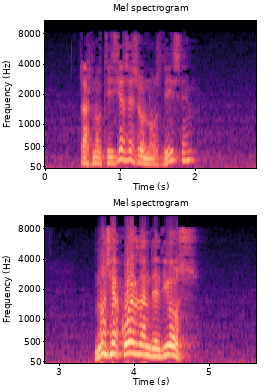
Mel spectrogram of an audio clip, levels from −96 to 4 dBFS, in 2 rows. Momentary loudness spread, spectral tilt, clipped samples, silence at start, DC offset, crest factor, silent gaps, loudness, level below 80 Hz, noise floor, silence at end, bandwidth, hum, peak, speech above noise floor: 18 LU; -6 dB/octave; 2%; 0.5 s; under 0.1%; 12 dB; none; -10 LUFS; -44 dBFS; -45 dBFS; 0.85 s; 11 kHz; none; 0 dBFS; 36 dB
